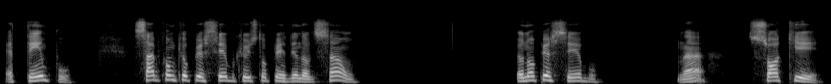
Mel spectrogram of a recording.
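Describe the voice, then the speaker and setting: A Brazilian man gives a classroom lecture in a somewhat high voice. His speech is dry and close, with no room echo. He chats easily and keeps checking that the class follows him. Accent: Brazilian Portuguese. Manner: chatty, asks the class for agreement. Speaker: teacher.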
